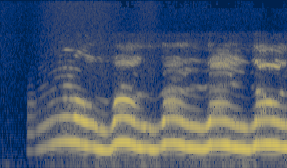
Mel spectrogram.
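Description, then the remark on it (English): A voice imitates a police siren as Conrad Thompson heads to the ring: a steady wailing tone that rises and falls in pitch about five times over a few seconds, loud and continuous, with no other sounds. “It's a siren. Oh my goodness. Here comes a local police officer.”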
